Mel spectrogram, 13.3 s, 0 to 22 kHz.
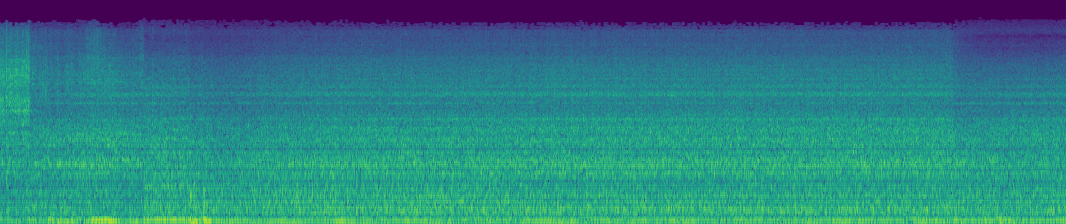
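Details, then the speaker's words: Flood-washed Bayliner boat, alternator overcharging 16 volts, hull taking on water, running on the water at full throttle: strong, steady roar with no misses or surging; running good. "so far so good though she's uh running good she's full throttle"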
